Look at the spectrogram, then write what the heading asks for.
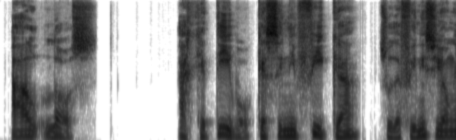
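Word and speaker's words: ἄλλος: Como ustedes ven aquí, Strong G243, en griego se escribe de esta forma, la transliteración es allos y se pronuncia allos.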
